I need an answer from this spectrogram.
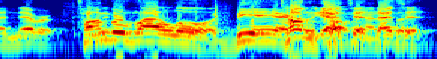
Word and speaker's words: Tagovailoa: Tagovailoa. B.A. That's it. Tagovailoa.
